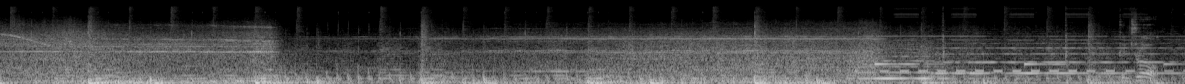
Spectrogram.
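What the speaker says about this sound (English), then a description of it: "Unidentified aircraft detected." A jet aircraft drones overhead in a video game, a sustained loud engine roar and hum with shifting tones across the whole stretch, steady and close.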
